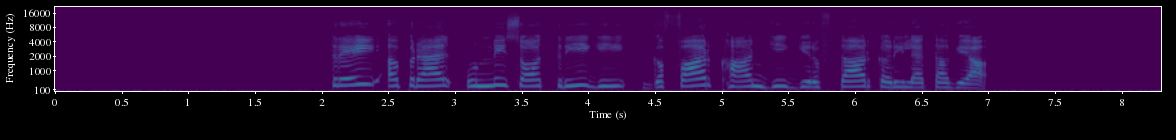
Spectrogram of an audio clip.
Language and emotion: Dogri, neutral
